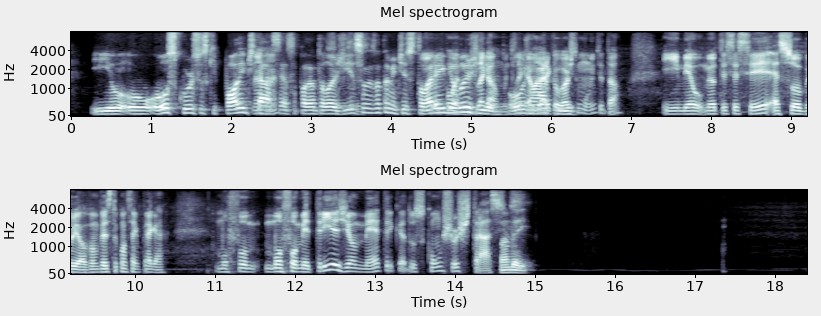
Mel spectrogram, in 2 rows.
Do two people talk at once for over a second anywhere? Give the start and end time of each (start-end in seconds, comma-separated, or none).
4.4-6.3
